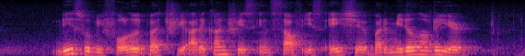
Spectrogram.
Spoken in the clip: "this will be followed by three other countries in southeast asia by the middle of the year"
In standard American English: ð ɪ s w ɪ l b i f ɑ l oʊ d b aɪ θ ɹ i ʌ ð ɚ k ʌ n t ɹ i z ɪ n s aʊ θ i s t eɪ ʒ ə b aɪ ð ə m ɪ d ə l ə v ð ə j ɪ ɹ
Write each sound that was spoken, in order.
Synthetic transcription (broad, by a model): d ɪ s w ɪ l b i f ɑ l oʊ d b aɪ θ ɹ i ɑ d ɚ k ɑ n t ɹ i s ɪ n s aʊ θ i s t eɪ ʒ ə b aɪ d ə m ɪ d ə l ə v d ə j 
